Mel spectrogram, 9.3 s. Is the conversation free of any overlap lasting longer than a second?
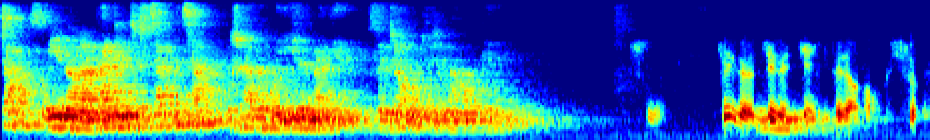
Yes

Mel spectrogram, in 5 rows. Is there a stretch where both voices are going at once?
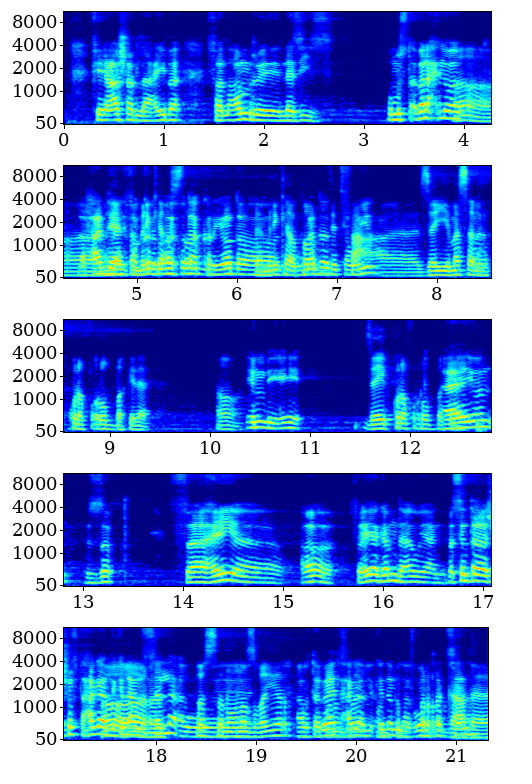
Yes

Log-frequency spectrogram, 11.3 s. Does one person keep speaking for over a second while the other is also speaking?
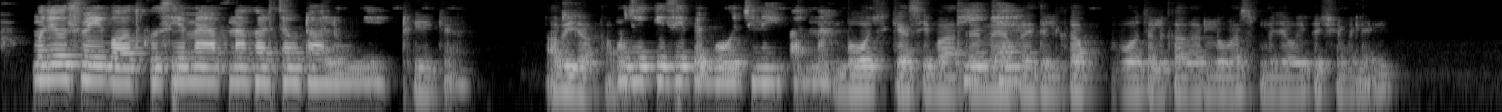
No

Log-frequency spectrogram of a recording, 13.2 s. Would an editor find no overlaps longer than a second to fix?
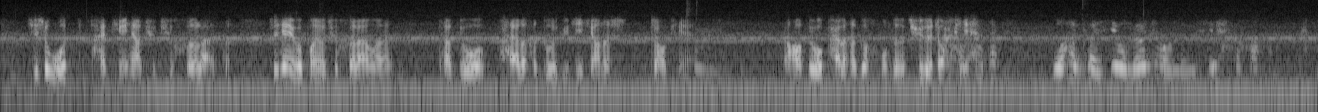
Yes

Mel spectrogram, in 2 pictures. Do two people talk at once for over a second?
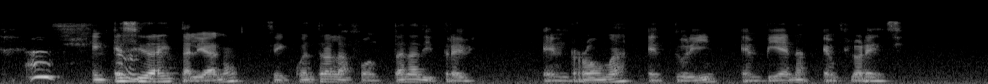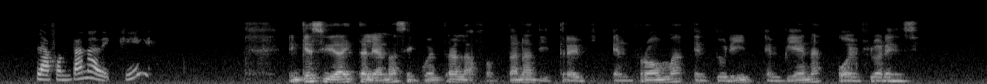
No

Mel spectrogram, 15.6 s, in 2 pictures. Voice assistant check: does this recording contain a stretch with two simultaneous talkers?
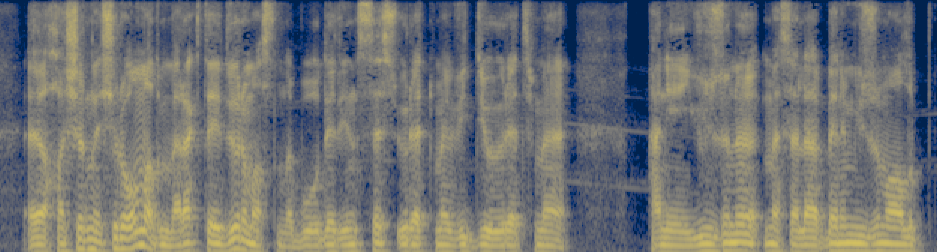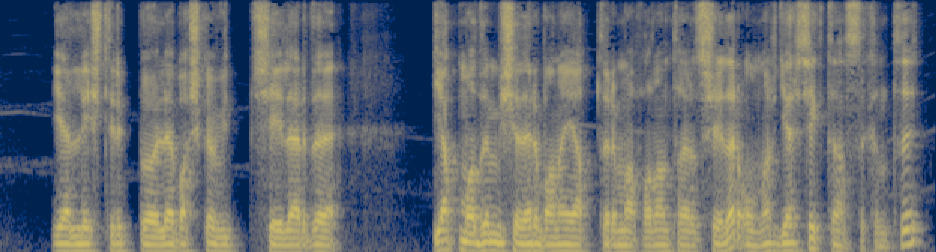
No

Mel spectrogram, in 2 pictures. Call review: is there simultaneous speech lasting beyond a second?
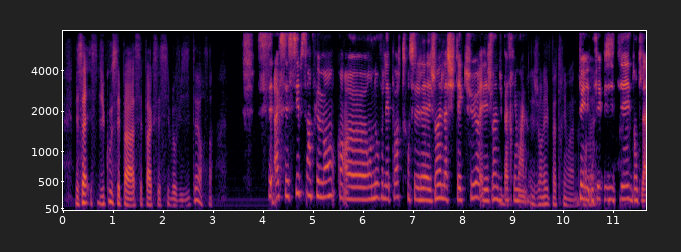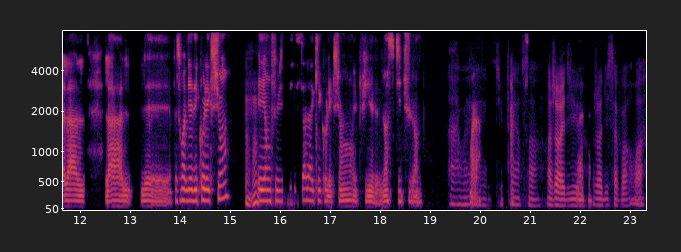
No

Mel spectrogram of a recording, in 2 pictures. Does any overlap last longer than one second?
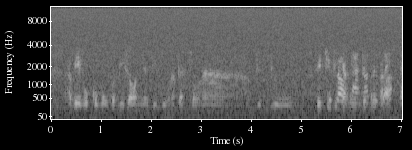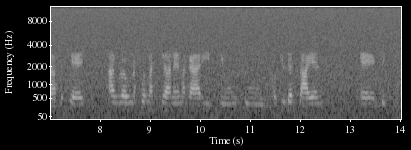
Yes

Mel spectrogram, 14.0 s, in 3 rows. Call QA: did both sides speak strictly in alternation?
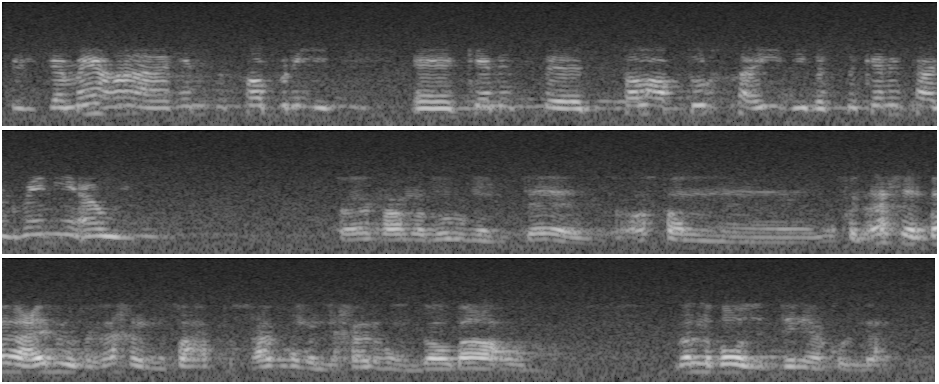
Yes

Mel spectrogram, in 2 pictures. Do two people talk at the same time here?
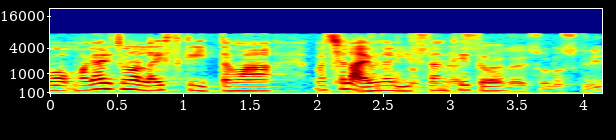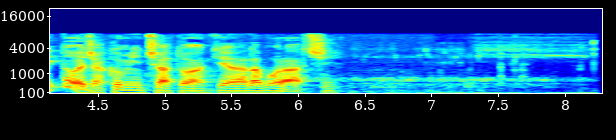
Yes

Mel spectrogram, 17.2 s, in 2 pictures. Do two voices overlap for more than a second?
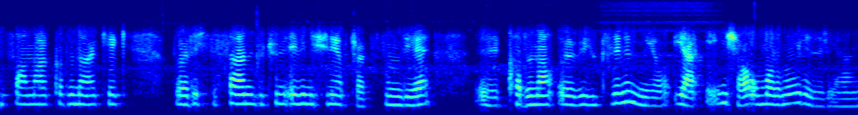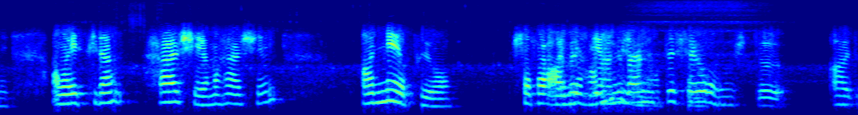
Yes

